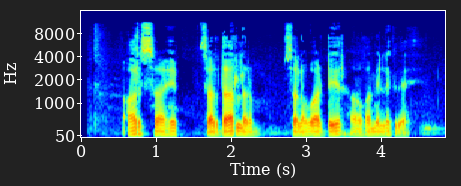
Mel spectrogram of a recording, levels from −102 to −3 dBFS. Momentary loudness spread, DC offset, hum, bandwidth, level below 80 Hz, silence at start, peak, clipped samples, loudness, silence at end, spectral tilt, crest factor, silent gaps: 13 LU; under 0.1%; none; 11.5 kHz; -50 dBFS; 0.55 s; -8 dBFS; under 0.1%; -28 LUFS; 0.2 s; -5 dB/octave; 22 dB; none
